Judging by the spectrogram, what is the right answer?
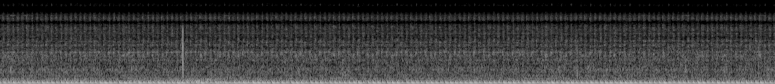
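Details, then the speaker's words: Jeep engine with carburetor, in neutral, idling: low steady thumping about two to three beats a second with slight lumpiness between pulses; rough idle, owner suspects it needs carburetor adjustment. "My hunch is she does need a carburetor adjustment, but I'm gonna let it idle."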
